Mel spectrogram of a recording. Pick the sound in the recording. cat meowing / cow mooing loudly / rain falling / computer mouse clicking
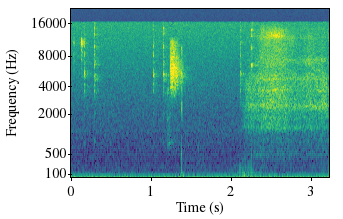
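computer mouse clicking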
